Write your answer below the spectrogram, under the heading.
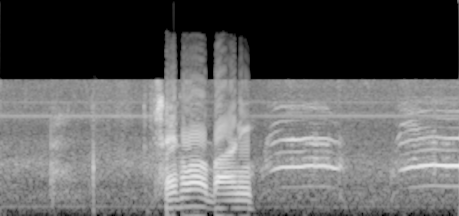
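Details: A person says hello twice, then the pet cat Barney answers with two steady, drawn-out meows that seem to echo the word hello.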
